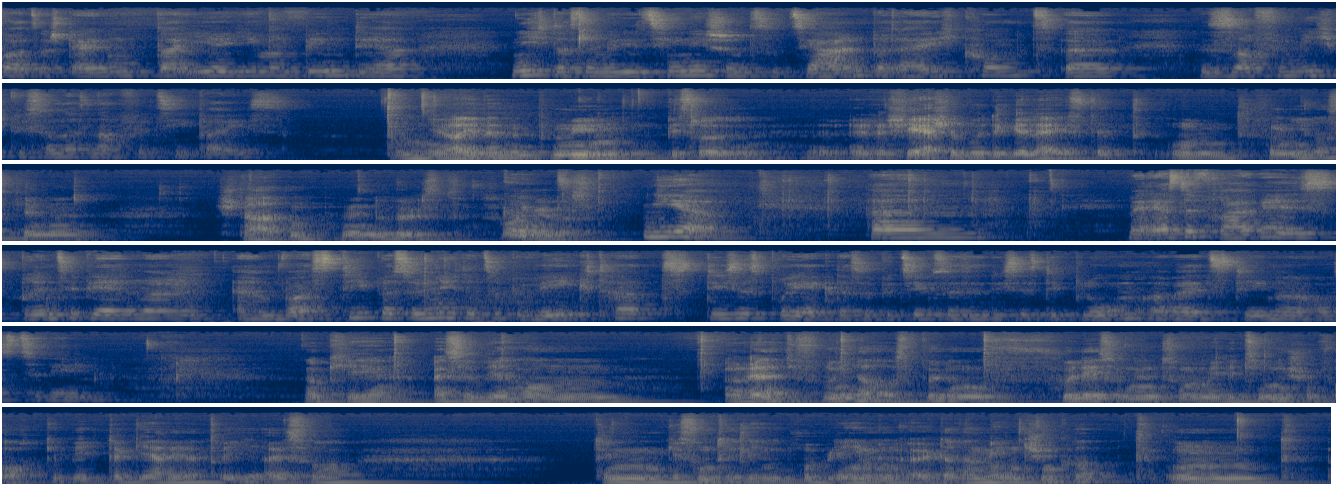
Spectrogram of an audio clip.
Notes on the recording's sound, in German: Ungeplant und quasi frisch vom Siechenbett. Aufgrund meiner schweren Verkühlung und den damit verbundenen Aufnahmebedingungen, reduzierter Audioqualität. Man beachte die wummernde Waschmaschine im Hintergrund im letzten Drittel des Podcasts. Angesichts der widrigen Umstände ging’s wirklich nicht besser.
